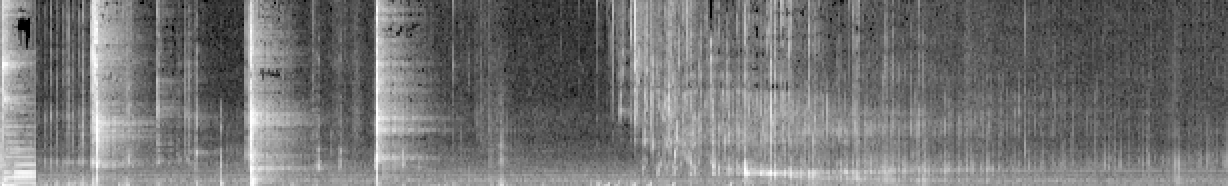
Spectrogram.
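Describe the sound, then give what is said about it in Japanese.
A carbonated drink, not beer, is opened and poured: a few sharp clicks and pops, then a crackling, hissing fizz that swells for several seconds and gradually dies away, with no one talking. “わあすごいビールみたいに聞こえたけどビールじゃないよ炭酸だよ”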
